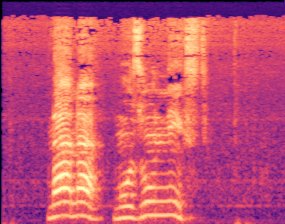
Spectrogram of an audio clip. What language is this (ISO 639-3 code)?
fas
